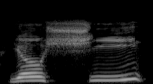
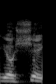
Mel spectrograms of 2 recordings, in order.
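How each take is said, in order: First: The i vowel is held long. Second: The i vowel is kept short. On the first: The speaker calls it right. "I don't know if you could hear the long chirik" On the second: The speaker calls it wrong.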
